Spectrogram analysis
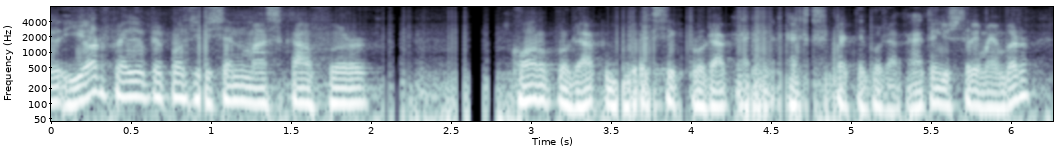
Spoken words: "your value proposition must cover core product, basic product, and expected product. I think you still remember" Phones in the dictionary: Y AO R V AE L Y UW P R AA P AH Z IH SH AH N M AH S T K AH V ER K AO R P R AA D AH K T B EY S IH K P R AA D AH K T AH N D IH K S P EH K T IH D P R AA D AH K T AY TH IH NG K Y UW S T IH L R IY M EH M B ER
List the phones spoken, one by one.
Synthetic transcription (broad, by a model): Y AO R F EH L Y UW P R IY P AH S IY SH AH N M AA S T K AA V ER K AO R P R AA D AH K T B EY S IH K P R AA D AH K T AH N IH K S P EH K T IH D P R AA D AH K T AY T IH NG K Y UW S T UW R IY M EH M B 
